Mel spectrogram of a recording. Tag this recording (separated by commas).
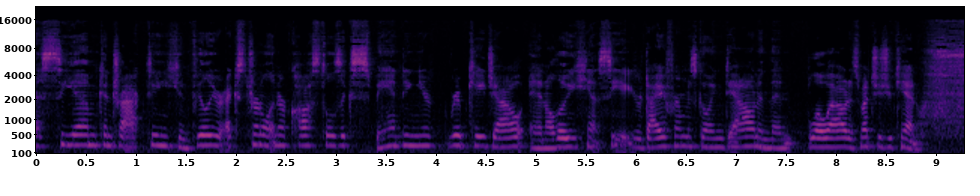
Speech, Breathing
